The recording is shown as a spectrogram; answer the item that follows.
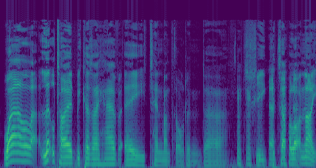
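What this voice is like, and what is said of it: English Southampton accent. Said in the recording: “I can tell from your accent you're probably not from around here ... I'm actually from Southampton in England”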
